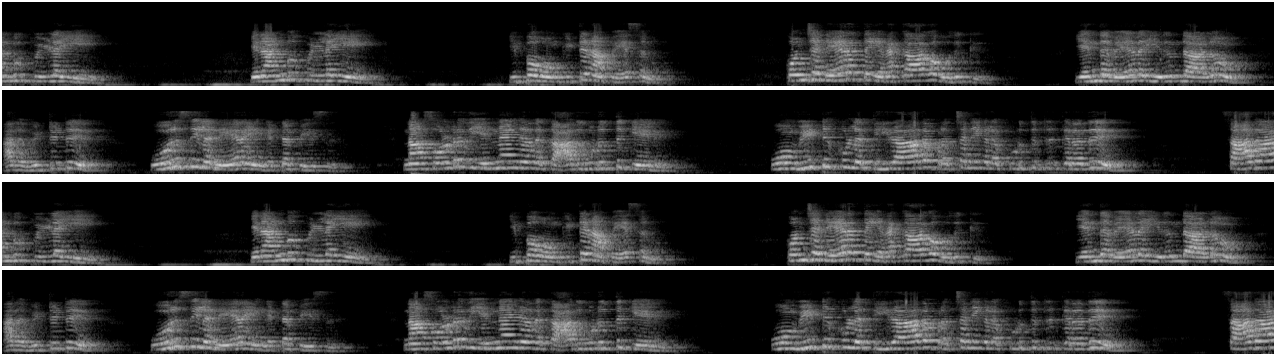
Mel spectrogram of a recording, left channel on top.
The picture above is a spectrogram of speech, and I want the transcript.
பிள்ளையே, என் அன்பு பிள்ளையே, இப்போ உன்கிட்ட நான் பேசணும். கொஞ்ச நேரத்தை எனக்காக ஒதுக்கு. எந்த வேலை இருந்தாலும் அதை விட்டுட்டு ஒரு சில நேரம் என்கிட்ட பேசு. நான் சொல்றது என்னங்கிறத காது கொடுத்து கேளு. உன் வீட்டுக்குள்ள தீராத பிரச்சனைகளை கொடுத்துட்டு இருக்கிறது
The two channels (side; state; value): both; normal; correlation 0.43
